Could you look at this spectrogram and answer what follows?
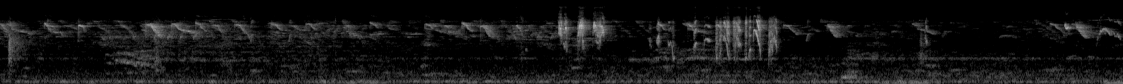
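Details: Trotol song of the sogok ontong, used to get silent birds singing: quick high descending chirps in runs, with two louder buzzy bursts midway and a quiet humming background.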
